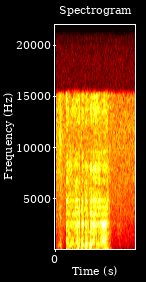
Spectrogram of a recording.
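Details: Hound dog snoring: a single low, rattling, throaty breath lasting about a second.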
